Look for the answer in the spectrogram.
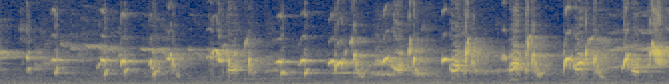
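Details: Short burst of timbrado canary song from a young bird, rapid bright chirps around three per second mixed with rolling trills, steady and lively; a low hum in the background.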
